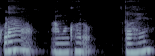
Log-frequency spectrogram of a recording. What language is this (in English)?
Odia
